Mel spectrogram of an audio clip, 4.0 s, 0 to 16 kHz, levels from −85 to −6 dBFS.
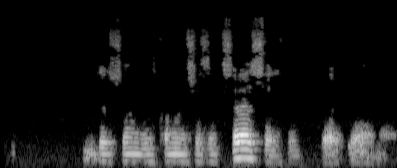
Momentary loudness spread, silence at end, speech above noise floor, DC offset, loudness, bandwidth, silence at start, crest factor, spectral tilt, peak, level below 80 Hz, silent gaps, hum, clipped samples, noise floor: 19 LU; 0 s; 45 dB; under 0.1%; -27 LUFS; 11.5 kHz; 0.85 s; 20 dB; -6 dB/octave; -6 dBFS; -60 dBFS; none; none; under 0.1%; -71 dBFS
